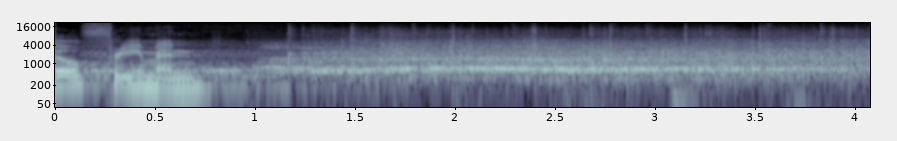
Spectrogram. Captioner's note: applause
